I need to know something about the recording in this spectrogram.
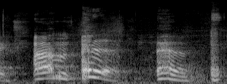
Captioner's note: clears throat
